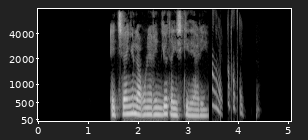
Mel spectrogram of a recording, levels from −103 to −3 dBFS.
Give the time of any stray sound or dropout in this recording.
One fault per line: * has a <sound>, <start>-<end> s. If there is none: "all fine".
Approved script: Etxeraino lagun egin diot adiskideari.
* has a chirp, 3.5-4.2 s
